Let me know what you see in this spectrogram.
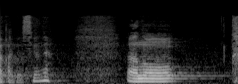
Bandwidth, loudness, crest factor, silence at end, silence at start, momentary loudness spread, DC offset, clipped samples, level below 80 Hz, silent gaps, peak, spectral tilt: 10.5 kHz; -24 LUFS; 20 dB; 0 s; 0 s; 24 LU; under 0.1%; under 0.1%; -60 dBFS; none; -6 dBFS; -6.5 dB/octave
